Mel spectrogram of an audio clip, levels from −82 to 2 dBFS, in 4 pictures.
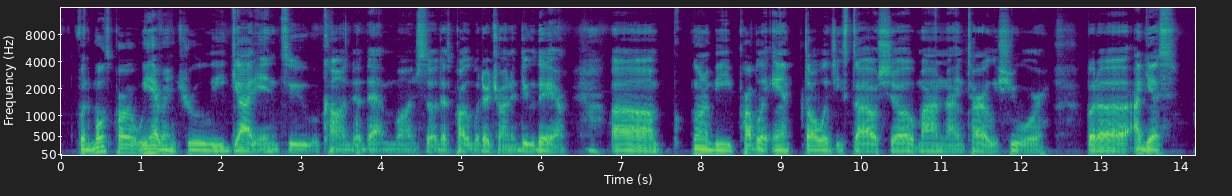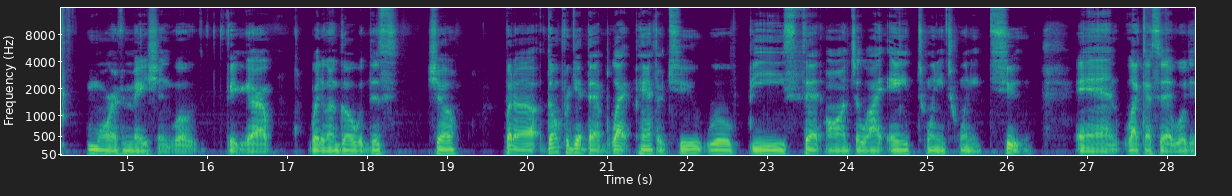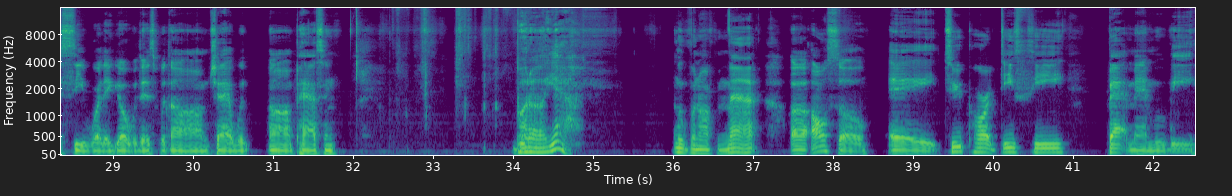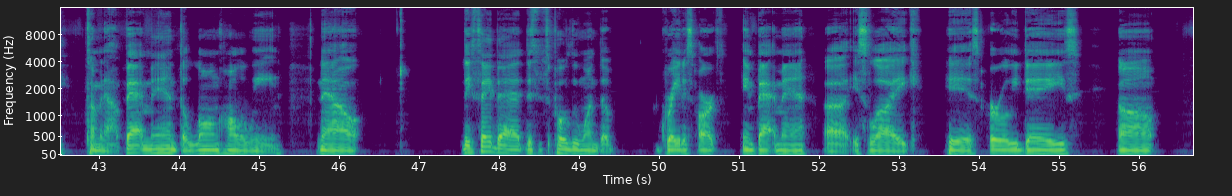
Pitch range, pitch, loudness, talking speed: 70-100 Hz, 80 Hz, -19 LUFS, 135 wpm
